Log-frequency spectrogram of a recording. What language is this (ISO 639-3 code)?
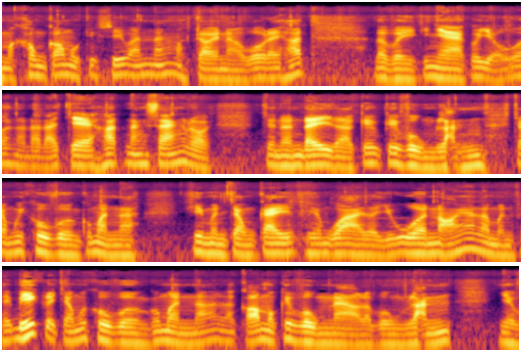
vie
